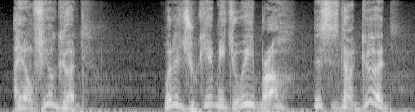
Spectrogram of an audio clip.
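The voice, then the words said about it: Put-on Lebanese accent. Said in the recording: “I'm doing a Lebanon accent.”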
